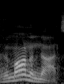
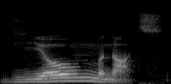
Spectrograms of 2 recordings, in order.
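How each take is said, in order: First: The first syllable sounds like 'vim'. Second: The first syllable sounds like 'vyom'. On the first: The speaker calls it wrong. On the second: The speaker calls it right.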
